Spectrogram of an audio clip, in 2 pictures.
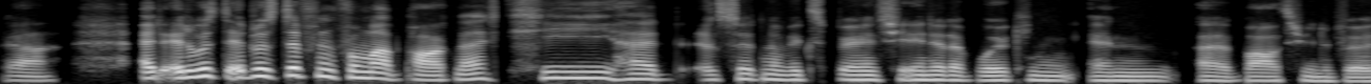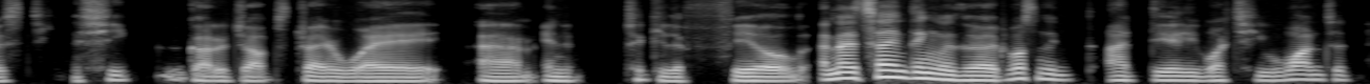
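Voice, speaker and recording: Speaking a little fast in a mid-range voice, a South African podcast guest talks reflectively and frequently hunts for the right words. It's a conversational interview, and he has a South African accent. The audio is studio quality with no room sound.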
